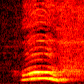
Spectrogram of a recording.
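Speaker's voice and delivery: high loud puffing exhale; breathless whew. Real, not acted. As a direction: blow out hard after sprint. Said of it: "why am I so out of breath".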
